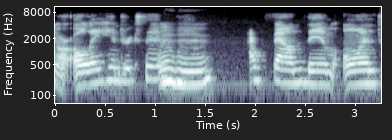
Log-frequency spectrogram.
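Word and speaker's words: Ole Henriksen: Like recently I found, I think it's called pronounced Ole Hendrickson or Ole Hendrickson.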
